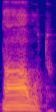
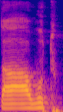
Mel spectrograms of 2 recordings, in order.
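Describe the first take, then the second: First: The name is said with a lengthened vowel. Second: The name is said with short vowels. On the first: This is the original Arabic form. "okunuşu Arapça. Uzatma var burada" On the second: This is the usual Turkish form. "Biz Davut diyoruz"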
